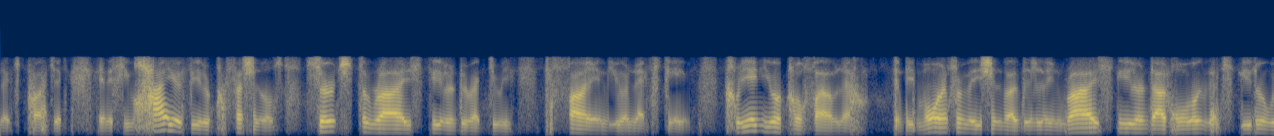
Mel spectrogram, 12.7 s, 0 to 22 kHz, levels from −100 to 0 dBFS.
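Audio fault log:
Throughout: LPC-10 vocoder. The speech sounds like a buzzing, mechanical robot from start to end. Each moment is rebuilt from either a pulse train or noise, never a blend. That source then passes through a short all-pole filter standing in for the vocal tract. Wrong voicing choices come out as buzz or hiss. Damage is heavy, and nothing sounds above 3.8 kHz. This fits a 2.4 kbit/s LPC-10 stream.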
